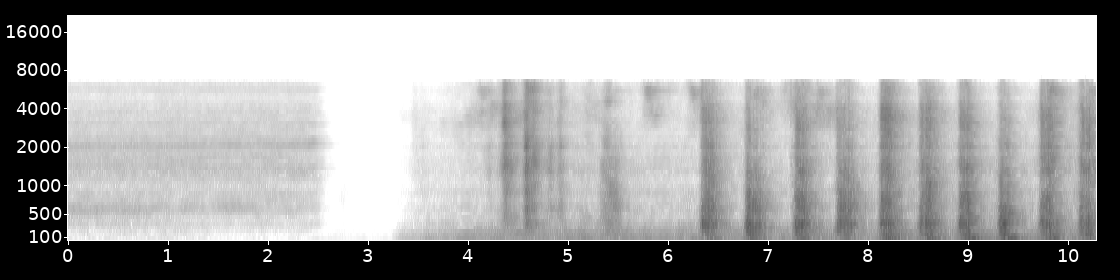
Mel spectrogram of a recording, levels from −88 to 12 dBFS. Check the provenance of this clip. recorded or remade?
remade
